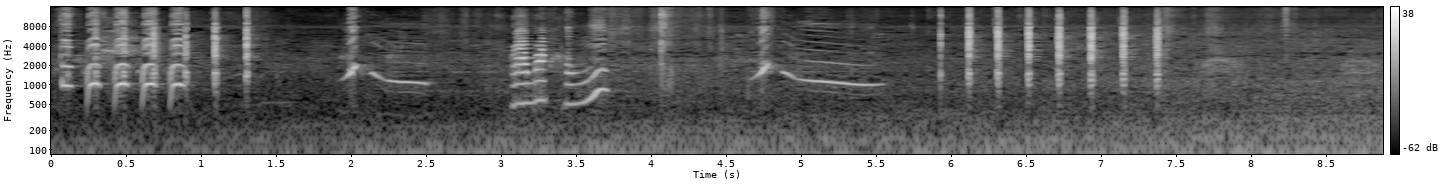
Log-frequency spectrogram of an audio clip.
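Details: A talking parrot, locally mian mithu, opens with rapid repeated harmonic chirps, then gives falling and rising whistles and ends with a steady string of sharp clicking notes over low background hum.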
